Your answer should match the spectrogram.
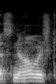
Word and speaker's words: Snohomish: Yeah, Snohomish County.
